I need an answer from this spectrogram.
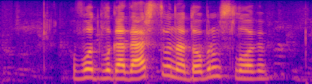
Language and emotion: Russian, positive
